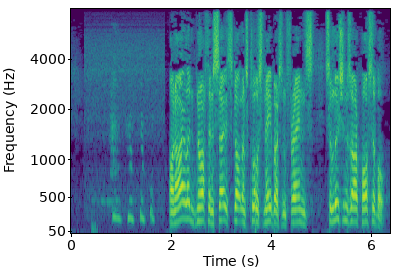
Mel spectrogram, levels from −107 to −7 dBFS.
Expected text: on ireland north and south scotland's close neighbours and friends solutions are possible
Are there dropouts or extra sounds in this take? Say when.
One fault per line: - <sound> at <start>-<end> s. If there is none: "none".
- laugh at 0.4-1.7 s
